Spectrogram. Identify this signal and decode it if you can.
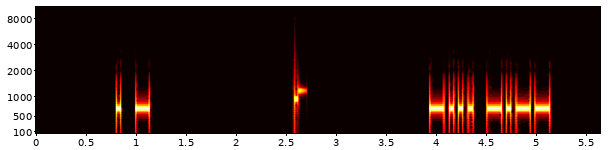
Morse code, heard as a keyed tone, about 25 wpm, 700 Hz. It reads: E T B Y
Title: Top Two Letter Combinations in Words 25wpm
